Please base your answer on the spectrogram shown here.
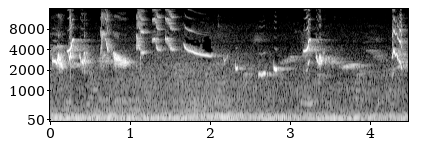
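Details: Caged Orange-headed thrush singing energetically: bright chirped notes, then long descending and rising whistled slurs, with short pauses between phrases; low background hum.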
